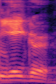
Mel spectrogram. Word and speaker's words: Jaeger: the alcohol jagermeister it's spelt with a j but it's pronounced with a y so same would go with aaron jaeger because they're both german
